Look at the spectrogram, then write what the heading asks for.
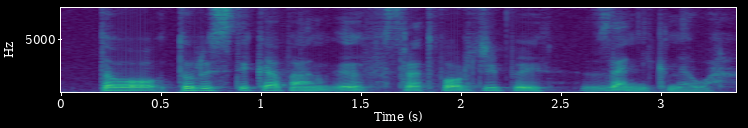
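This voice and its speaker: In a quiet background, a woman speaks with a very deep, low pitch and vocal fry. Her pace is moderate. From Poland, Złotów district. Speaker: Polish community association president. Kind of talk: oral history interview answer. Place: home room. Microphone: lapel.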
